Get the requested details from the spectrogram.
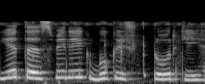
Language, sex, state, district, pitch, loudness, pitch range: Hindi, female, Uttar Pradesh, Lucknow, 270 Hz, -17 LUFS, 245-315 Hz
